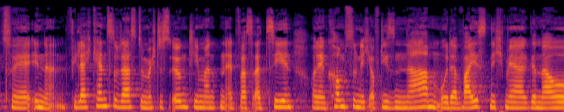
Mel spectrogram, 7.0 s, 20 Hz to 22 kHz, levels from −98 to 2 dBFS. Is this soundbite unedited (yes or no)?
yes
